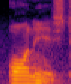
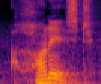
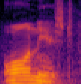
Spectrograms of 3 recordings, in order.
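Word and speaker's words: honest: যেমন হচ্ছে অনেস্ট, দেখেন হনেস্ট উচ্চারণ কিন্তু আমরা হনেস্ট বলি না, কিন্তু সামনে কিন্তু এইস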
